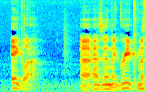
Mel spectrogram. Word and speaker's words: Aegle: a little bit there it is it is pronounced egg LA as in the Greek myth alone mythological goddess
